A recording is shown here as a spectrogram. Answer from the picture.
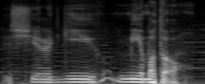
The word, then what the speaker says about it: Shigeru Miyamoto: I would like to go to the Japanese Nintendo World Headquarters and meet Shigeru Miyamoto.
